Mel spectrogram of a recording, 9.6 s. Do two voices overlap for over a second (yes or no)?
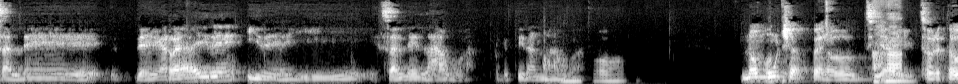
no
